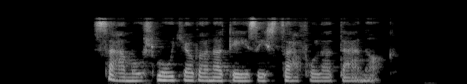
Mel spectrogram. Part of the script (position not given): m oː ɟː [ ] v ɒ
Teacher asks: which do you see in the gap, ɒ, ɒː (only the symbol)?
ɒ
